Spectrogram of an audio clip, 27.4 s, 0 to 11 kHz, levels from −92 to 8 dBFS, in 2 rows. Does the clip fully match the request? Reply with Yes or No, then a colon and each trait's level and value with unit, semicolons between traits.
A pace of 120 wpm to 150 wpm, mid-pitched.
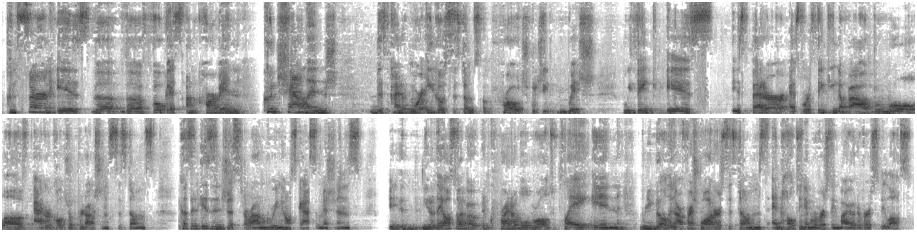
Yes: slow, 135 wpm; medium, 165 Hz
